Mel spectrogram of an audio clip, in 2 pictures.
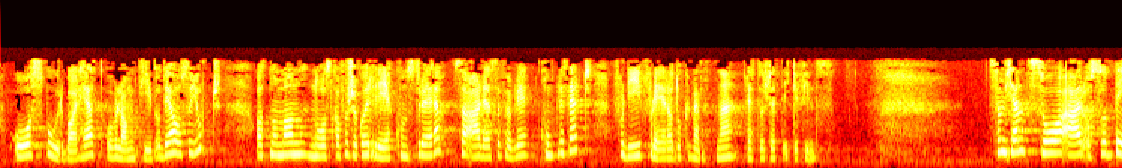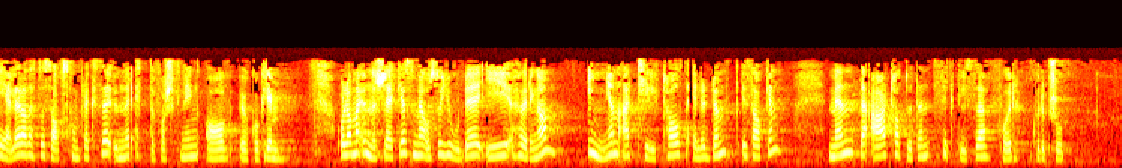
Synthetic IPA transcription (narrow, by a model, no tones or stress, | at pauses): ʔɔspuːɾbɑːɾɦeːt̪ʰoːʋəɭɑŋːt̪ʰiːd̪ɔd̪ɛhɑɾɔsːɔjʊʈː | ʔɑt̪nɔɾmɑnːoːskɑlfɔʂøːkəɔɾeːkʰʊnst̪ɾʉeːɾəsɔʔæɖɛsɛlfœlɡəlɪkʰʊmplɪseːʈfɔɖiːfleːɾəɑd̪ʊkʉmɛnt̪ənəɾɛt̪ːɔʂlɛt̪ːɪ̰kːəfɪns | sɔmçɛnt̪sɔæɾɔ̰sːɔd̪eːləɾɑʋd̪ɛt̪ːəsɑːkskʰʊmpʰlɛksəʔʉnːəɾʔɛt̪ːəfɔʂknɪŋʔɑʋʔøːkʊkʰɾɪm | ʔɔlɑːmæɪʔʉnːəʂʈɾeːkəsɔmjæɪɔsːɔjuːɖəʔɪɦøːɾɪŋɑ | ɪŋːənæ̰ʈʰɪlt̪ʰɑːlt̪ɛlːəɖœmt̪ɪsɑːkənmɛnd̪ɛ̰ʔæʈʰɑt̪ːʉːt̪ɛnsɪkt̪l̩səfɔɾkʰʊɾʉpʂuːn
